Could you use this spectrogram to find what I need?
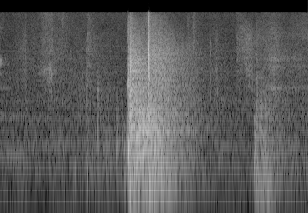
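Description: A refrigerator door thumps shut.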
